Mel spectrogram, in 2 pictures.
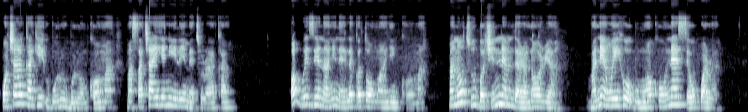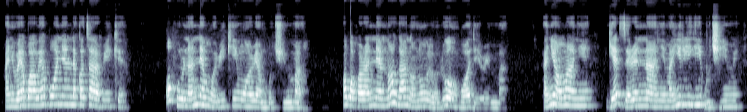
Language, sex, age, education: Igbo, female, 15-29, tertiary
